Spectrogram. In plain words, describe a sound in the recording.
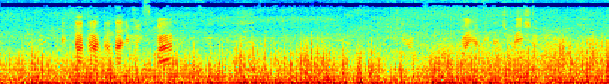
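Several adults chatter nearby.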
